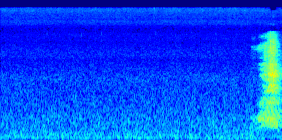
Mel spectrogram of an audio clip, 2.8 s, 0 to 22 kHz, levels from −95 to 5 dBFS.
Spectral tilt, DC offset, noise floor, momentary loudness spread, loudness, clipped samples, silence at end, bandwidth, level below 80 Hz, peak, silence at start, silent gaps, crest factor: 0.5 dB/octave; under 0.1%; -54 dBFS; 15 LU; -32 LUFS; under 0.1%; 0 s; over 20 kHz; -68 dBFS; -10 dBFS; 1.9 s; none; 28 dB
